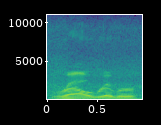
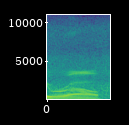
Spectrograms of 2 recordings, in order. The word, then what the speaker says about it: Row River: This is the Row River, as it's pronounced here. It's spelled Row River, like rowboat, but they say Row.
